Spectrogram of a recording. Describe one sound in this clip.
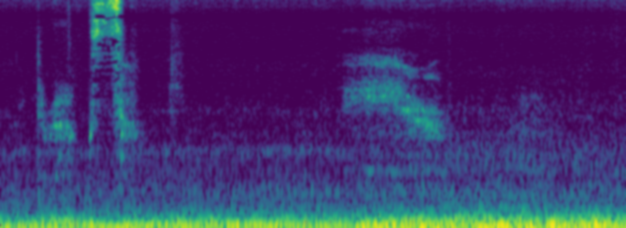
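A car engine rumbles low and steady as it drives along a road.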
